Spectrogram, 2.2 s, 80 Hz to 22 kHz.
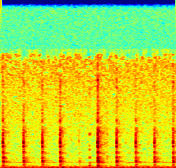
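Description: A loose trackpad on a Lenovo Legion 5 Pro laptop, sitting unevenly and loose on one side, is tapped nine times in a steady rhythm, giving short, dry, clicky ticks that rattle briefly over a constant low hum. The trackpad can be seen moving, so the looseness is a defect rather than a design choice.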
